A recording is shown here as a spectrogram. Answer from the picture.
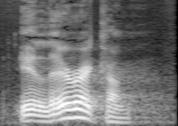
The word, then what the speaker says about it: Illyricum: Illyricum.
